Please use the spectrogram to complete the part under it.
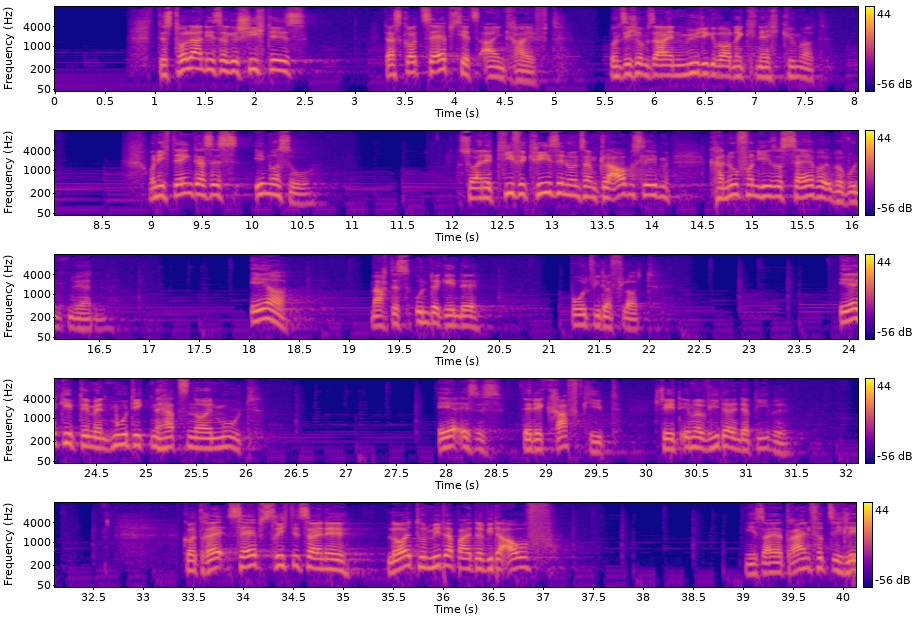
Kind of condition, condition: setting, large echoing room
